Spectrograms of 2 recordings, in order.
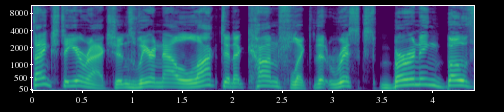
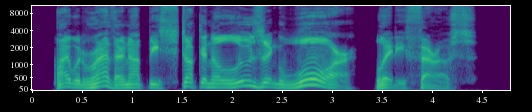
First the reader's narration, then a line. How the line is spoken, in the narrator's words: Jace said through his teeth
